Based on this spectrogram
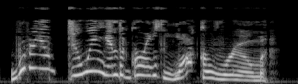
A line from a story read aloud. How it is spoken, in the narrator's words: I shriek again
